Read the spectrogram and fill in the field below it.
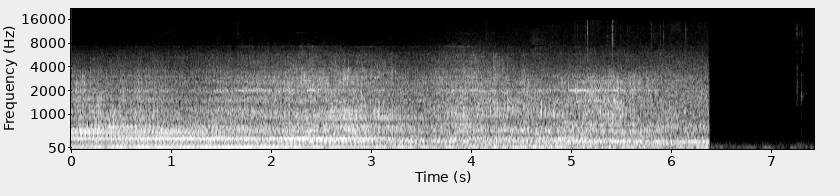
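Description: A helicopter's rotor thuds loudly overhead.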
